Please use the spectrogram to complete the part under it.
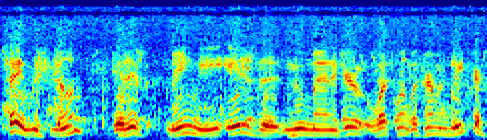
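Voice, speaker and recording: A man's voice: a little high, moderate pace, close to an everyday voice. A man playing a naive, deferential deputy with a western in an old-time radio western. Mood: puzzled, folksy. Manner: folksy, deferential. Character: earnest, naive, deferential country deputy sidekick. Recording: muffled old radio, crowd behind.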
